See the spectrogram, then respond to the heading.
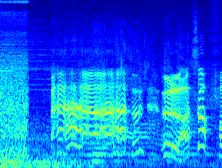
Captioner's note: laughs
